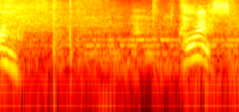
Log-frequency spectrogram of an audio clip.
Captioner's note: grunt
